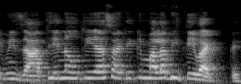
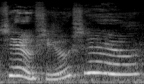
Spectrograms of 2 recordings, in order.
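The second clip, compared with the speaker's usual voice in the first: playful name-calling climbing high at the end; sing-song calling; 10 semitones higher, slower than usual. Real, not acted. Aunt calls the toddler to repeat a word, sing-song calling.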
